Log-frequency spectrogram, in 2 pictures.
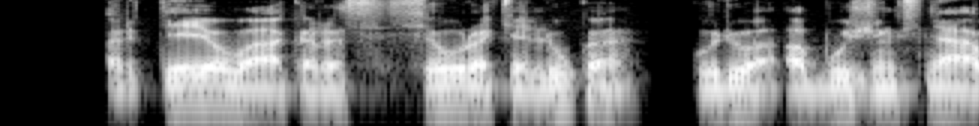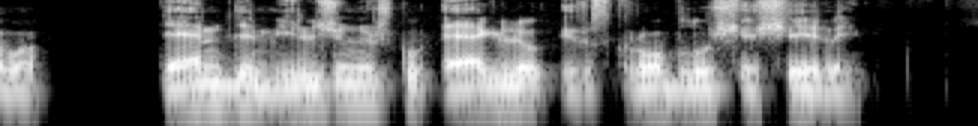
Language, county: Lithuanian, Panevėžys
